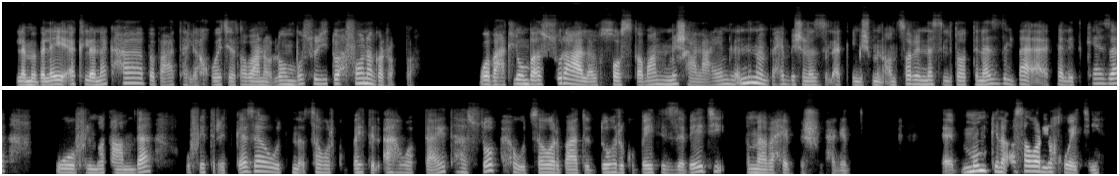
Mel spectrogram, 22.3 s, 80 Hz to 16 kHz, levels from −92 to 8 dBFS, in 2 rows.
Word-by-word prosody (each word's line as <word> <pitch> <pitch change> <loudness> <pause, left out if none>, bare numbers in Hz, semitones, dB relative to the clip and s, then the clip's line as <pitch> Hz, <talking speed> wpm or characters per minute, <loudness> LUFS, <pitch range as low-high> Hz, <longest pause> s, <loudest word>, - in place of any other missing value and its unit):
لمّا 150 -1 +5
بالاقي 155 +5 +5
أكْلة 155 -3 +3
ناجحة 215 +6 0
بابعتها 155 -6 -5
لأخواتي 150 +2 -4
طبعًا، 145 -1 +1
أقول 140 - -5
لهم 165 -1 -1
بُصوا 190 +3 -3
دي 185 - -4
تُحفة 190 +2 0
وأنا 210 -1 +5
جرّبتها، 155 -4 -6 0.6
وأبعت 155 -1 +3
لهم 180 -1 +4
بقى 175 -2 +6
الصورة 210 +4 +1
على 160 -7 +7
الخاص 150 +2 -1
طبعًا 155 +3 0
مش 175 +1 0
على 140 -1 -4
العام؛ 155 +8 -4
لأن 210 - +2
أنا 235 -3 +6
ما 185 - -3
باحبش 170 0 -3
أنزّل 150 0 -4
أكْلي، 145 - -4
مش 140 +2 -3
من 145 - -2
أنصار 175 +6 -1
الناس 170 -1 -1
اللي 155 - -8
تقعد 155 +1 -1
تنزّل 175 +3 -2
بقى 175 +3 +2
أكَلِت 150 -3 -5
كذا 205 +1 0 0.5
وفي 160 -1 0
المطعم 145 -2 -1
ده 180 +8 +3 0.3
وفطرِت 170 -5 -8
كذا، 210 +2 +2
وتصوّر 165 -2 -4
كُوباية 160 +1 -6
القهوة 155 -2 -2
بتاعتها 180 +4 -5
الصبح 225 +9 -2
وتصوّر 160 +4 0
بعد 140 0 +2
الضهر 165 +5 -1
كُوباية 155 +1 -3
الزبادي، 165 +10 -2 0.2
ما 150 -3 +2
باحبش 140 0 -4
الحاجات - - -9
دي. - - -30 0.9
طب، - - -21
ممكن 210 +2 +5
أصور 215 +2 +6
لأخواتي. 150 -6 -1
165 Hz, 170 wpm, -23 LUFS, 150-185 Hz, 0.9 s, على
